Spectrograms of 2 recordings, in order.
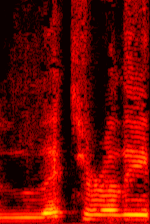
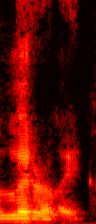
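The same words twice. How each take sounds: First: The middle consonant is a clear T. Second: The middle consonant is a voiced D. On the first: The speaker calls it wrong. "probably not that with the T as a T" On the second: The speaker calls it right. "So we make that T into a D because it's easier"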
